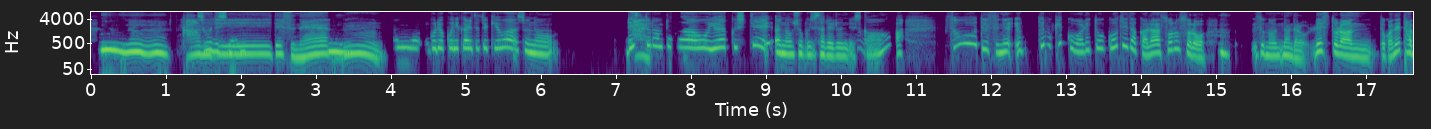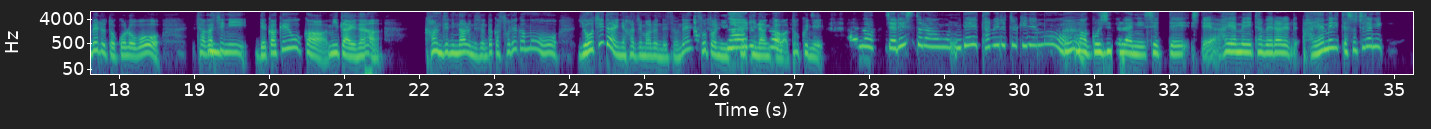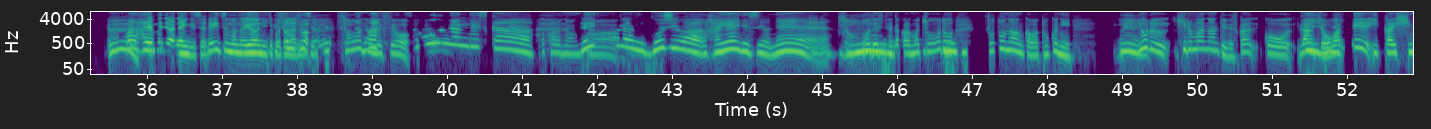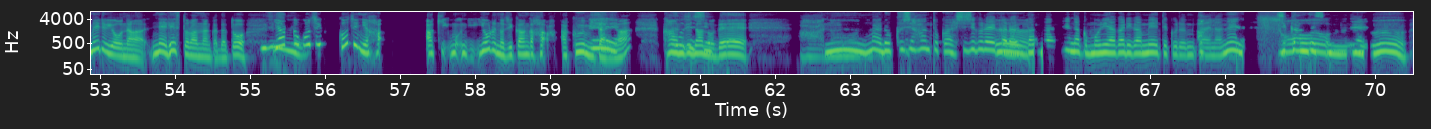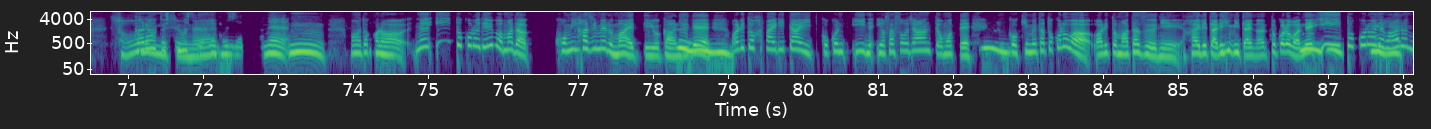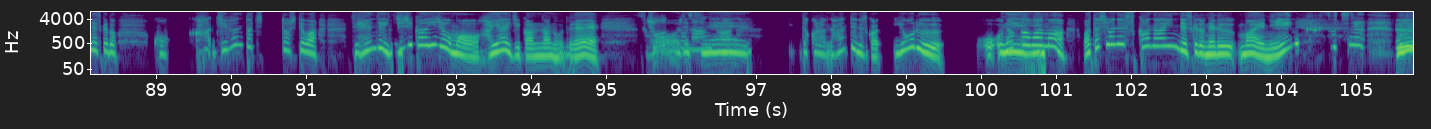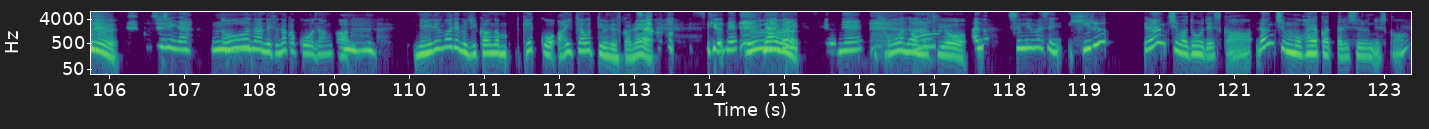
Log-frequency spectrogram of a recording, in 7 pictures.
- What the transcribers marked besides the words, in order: tapping; other background noise; unintelligible speech; unintelligible speech; unintelligible speech; background speech; laughing while speaking: "入れたり"; unintelligible speech; laughing while speaking: "そうですよね"
- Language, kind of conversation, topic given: Japanese, advice, 旅行や出張で日常のルーティンが崩れるのはなぜですか？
